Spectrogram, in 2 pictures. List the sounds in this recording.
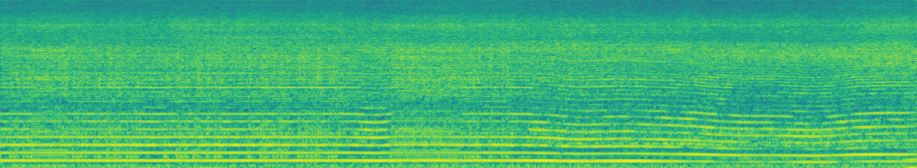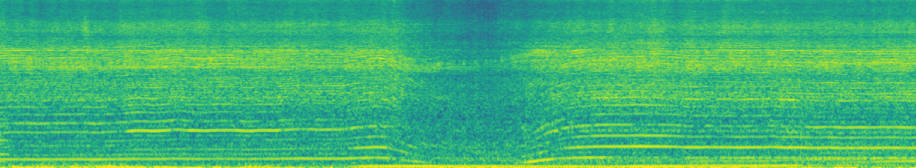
unidentified powered saw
